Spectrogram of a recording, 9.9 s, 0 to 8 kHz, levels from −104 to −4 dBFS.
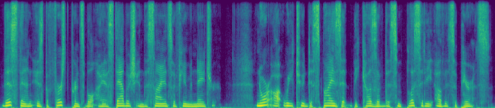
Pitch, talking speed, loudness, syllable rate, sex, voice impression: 165 Hz, 165 wpm, -18 LUFS, 5.0 syllables/s, male, very masculine, old, slightly thick, relaxed, slightly weak, slightly dark, slightly soft, muffled, slightly halting, very raspy, slightly cool, intellectual, sincere, very calm, very mature, friendly, reassuring, very unique, slightly elegant, wild, sweet, slightly lively, kind, modest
